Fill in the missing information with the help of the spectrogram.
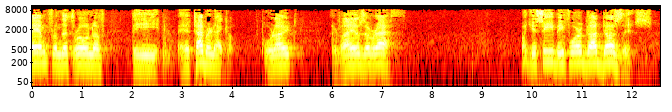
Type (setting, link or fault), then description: setting, large echoing room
